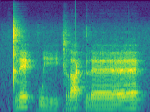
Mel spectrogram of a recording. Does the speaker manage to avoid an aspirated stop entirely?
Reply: yes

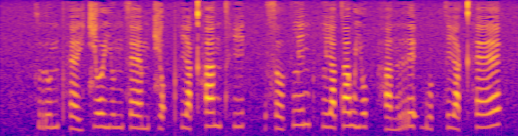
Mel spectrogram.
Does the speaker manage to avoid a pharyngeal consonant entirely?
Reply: yes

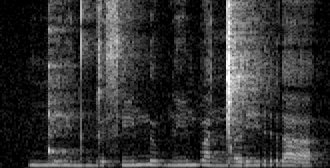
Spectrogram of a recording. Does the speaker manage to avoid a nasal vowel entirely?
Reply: no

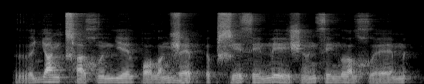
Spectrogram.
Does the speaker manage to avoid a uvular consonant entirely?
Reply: no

